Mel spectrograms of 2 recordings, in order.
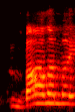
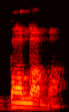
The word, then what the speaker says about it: bağlama: going on here is, without the G, these words would be pronounced da, ya, balama, instead of bağlama. So essentially what it does is it kind of extends the vowel that comes before it.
